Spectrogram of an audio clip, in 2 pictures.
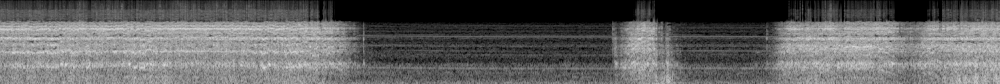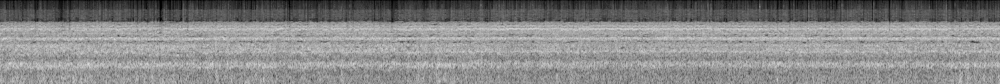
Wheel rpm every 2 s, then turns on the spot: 230, 160, 0, 20, 130, 220, 230, 230, 240, 230.
none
